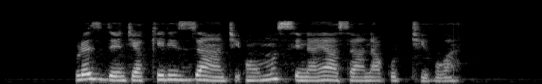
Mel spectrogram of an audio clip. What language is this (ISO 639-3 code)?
lug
